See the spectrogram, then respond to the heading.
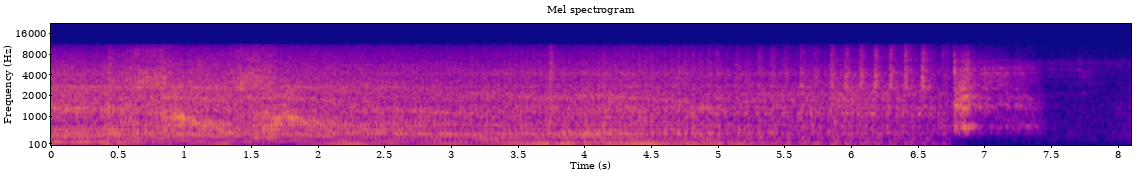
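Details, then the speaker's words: A Suzuki S50 Boulevard 800 V-twin, believed to be a 2006, that sat for years gives a lumpy, gappy beat before dying. It runs only on the rear cylinder; brake clean sprayed into the front carb makes it fire on both. The front carb is fuel-starved and the rear overflows, so both carbs must come off. "So, it's only running on the back carburetor. Adding fuel to the front carburetor makes it run on both. So, there is a lack of fuel flow to the front carburetor and the rear carburetor is overflowing."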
